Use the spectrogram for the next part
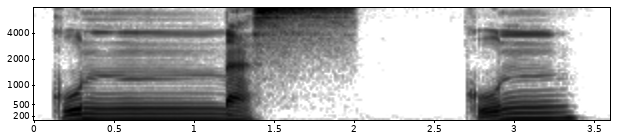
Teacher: Jangan membaca dengan cara tebal tafkhim atau dengan cara isti'la terangkat lidahnya tapi harus istifal lidahnya turun.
